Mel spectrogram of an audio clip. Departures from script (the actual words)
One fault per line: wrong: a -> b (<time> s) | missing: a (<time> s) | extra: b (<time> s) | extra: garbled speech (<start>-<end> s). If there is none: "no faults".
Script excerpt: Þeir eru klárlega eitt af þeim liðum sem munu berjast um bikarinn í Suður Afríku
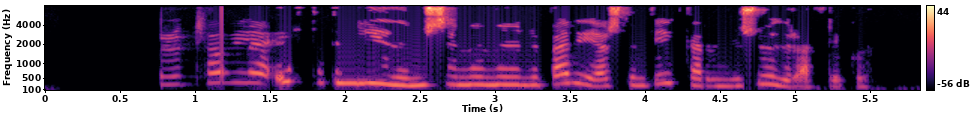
no faults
